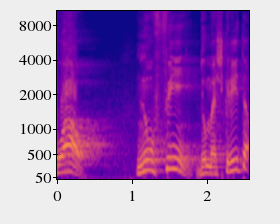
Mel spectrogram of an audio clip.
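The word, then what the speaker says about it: و: Nós encontramos o Waw, o som do Waw, quando os dois lábios juntarem-se incompletamente.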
